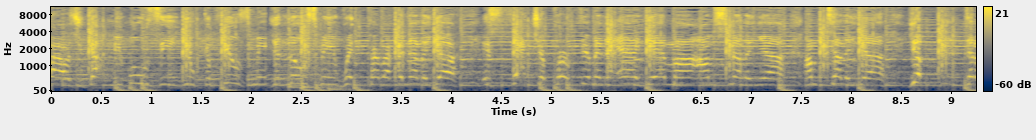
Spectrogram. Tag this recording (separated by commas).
Hip hop music, Music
